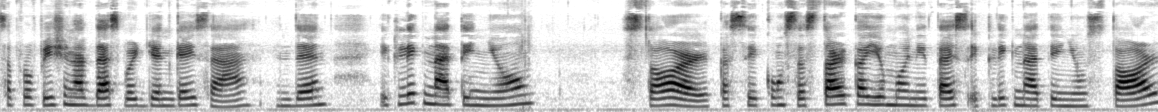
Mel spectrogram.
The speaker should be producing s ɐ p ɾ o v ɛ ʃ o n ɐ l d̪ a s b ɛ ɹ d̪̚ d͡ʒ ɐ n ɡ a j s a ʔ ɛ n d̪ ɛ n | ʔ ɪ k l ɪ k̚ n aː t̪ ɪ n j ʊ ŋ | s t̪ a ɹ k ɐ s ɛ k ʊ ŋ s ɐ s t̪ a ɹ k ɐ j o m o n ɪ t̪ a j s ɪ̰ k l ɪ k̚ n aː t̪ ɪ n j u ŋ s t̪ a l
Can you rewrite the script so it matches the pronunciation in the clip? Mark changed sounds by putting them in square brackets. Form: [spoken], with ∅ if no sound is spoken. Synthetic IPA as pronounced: s ɐ p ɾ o [f] ɛ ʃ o n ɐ l d̪ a s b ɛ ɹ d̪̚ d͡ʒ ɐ n ɡ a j s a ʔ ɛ n d̪ ɛ n | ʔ ɪ k l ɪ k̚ n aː t̪ ɪ n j ʊ ŋ | s t̪ a ɹ k ɐ s ɛ k ʊ ŋ s ɐ s t̪ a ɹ k ɐ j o m o n ɪ t̪ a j s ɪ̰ k l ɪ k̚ n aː t̪ ɪ n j [ʊ] ŋ s t̪ a [ɹ]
